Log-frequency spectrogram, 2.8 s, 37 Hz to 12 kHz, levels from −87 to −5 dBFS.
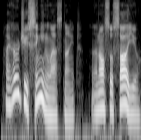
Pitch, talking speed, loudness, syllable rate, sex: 140 Hz, 210 wpm, -19 LUFS, 5.1 syllables/s, male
